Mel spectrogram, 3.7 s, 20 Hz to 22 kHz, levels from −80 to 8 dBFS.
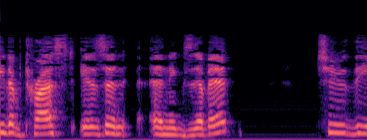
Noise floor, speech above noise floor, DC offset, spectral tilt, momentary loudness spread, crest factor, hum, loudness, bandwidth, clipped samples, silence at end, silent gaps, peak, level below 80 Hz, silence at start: -60 dBFS; 42 dB; 0.8%; -4.5 dB/octave; 10 LU; 18 dB; none; -17 LUFS; 8.2 kHz; under 0.1%; 0 s; none; 0 dBFS; -60 dBFS; 0 s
